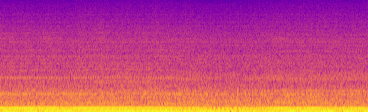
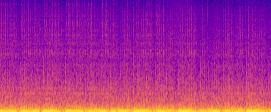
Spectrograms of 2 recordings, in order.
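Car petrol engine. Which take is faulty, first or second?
second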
